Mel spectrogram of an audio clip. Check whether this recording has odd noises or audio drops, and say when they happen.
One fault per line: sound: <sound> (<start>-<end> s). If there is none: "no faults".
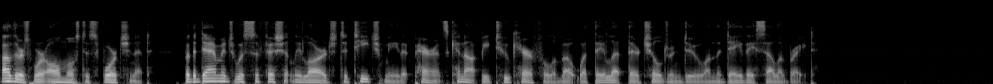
no faults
